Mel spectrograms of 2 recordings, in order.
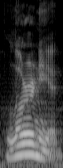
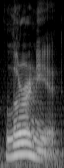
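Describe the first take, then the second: No difference in how they are said.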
